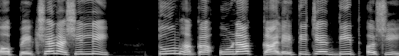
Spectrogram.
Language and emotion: Goan Konkani, angry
